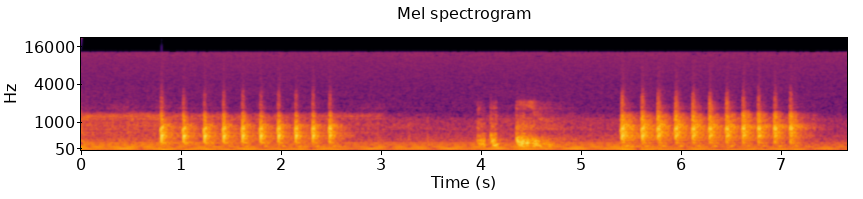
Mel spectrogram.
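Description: Heavy, rapid pounding on a fourth-floor apartment door as police officers try to knock it in with axes, loud: a quick run of about eight blows, a brief pause with some scuffling thuds, then another burst of ten or so. No voices.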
